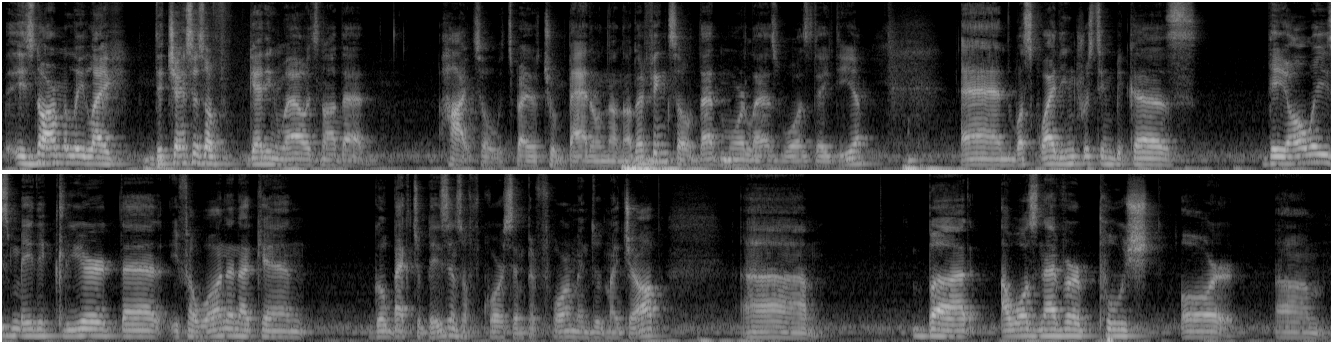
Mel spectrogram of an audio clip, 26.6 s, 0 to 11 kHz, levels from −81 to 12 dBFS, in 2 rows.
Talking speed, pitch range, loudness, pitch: 145 wpm, 105-130 Hz, -24 LUFS, 115 Hz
